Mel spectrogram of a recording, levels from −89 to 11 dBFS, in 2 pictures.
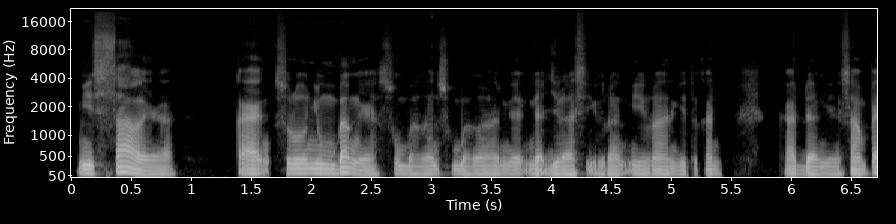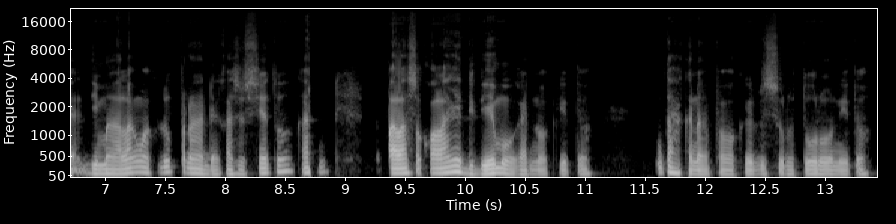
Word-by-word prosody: misal 105 +5 +3
ya, 85 0 -1 0.6
kayak - - +3 0.2
suruh 110 0 +2
nyumbang 110 +1 +3
ya, 85 - -1
sumbangan-sumbangan 90 0 -3
gak 90 +1 -2
gak 95 - +1
jelas, 90 +1 +1
iuran 90 0 -3
iuran, 90 -1 -1
gitu 85 - -7
kan, 90 0 -2 0.6
kadang 90 0 -1
ya - - -4
sampai 95 0 0
di 100 - +2
Malang 100 +4 +3
waktu 115 - -5
itu 130 - +1
pernah 110 -2 +2
ada 90 -1 -2
kasusnya 90 +4 -1
tuh 145 - +2
kan, 120 - 0 0.5
kepala 110 0 +6
sekolahnya 110 +5 +5
didemo 100 +4 +5
kan 90 - 0
waktu 90 -1 -7
itu. 90 - -7 0.6
Entah 120 -2 +2
kenapa 85 -2 -1
waktu 90 +1 -2
itu, 95 - -5
disuruh 90 0 -5
turun 90 -1 +2
itu, 85 - -5
95 Hz, 175 wpm, -22 LUFS, 90-110 Hz, 0.6 s, kepala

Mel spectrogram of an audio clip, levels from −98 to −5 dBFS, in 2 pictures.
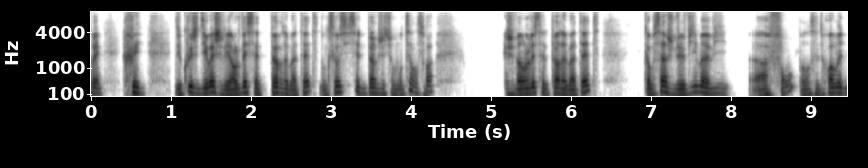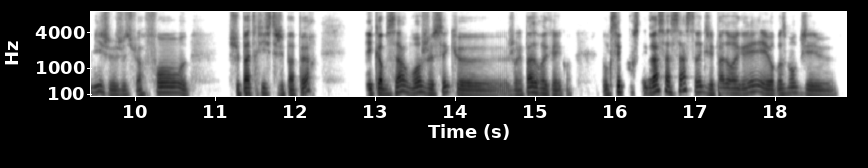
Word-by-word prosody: ouais, 130 -2 +2 0.4
oui. 140 -4 +4 0.4
Du 115 - -2
coup 155 +5 +3
j'ai 135 - 0
dis: 125 +2 +3
«Ouais, 155 - +8
je 135 - +4
vais 110 - +3
enlever 120 +7 +4
cette 130 -7 -1
peur 140 -2 +4
de 115 - -1
ma 105 -2 -2
tête», 145 +8 -2
donc 105 0 -8
ça 155 - +1
aussi 155 0 -1
c'est - - -1
une 125 -4 -8
peur 135 -1 +3
que 125 - -6
j'ai 120 - -5
surmontée 110 - -5
en 155 - -3
soi. 160 +5 -5 0.9
«Je 115 -2 0
vais 120 - +2
enlever 125 +4 +5
cette 135 -5 -5
peur 130 - +5
de 120 - +3
ma 105 -1 +2
tête, 155 - +1 0.5
comme 125 - +1
ça 160 +4 +6
je 115 -4 0
vis 130 +8 -1
ma 150 -3 +5
vie 125 0 -8 0.3
à 115 +3 -1
fond 130 +8 -5
pendant 110 0 -5
ces 115 0 -7
3 125 +5 +2
mois 140 - +3
et - - -1
1/2 140 +6 -5
je 110 -9 -4
je 100 0 -6
suis 100 0 -9
à 105 - -5
fond, 140 +1 +1
heu, 100 - -7 0.5
je - - -10
suis 115 - -3
pas 130 +3 +7
triste, 130 -1 -5
j'ai 105 -1 -2
pas 105 0 +1
peur, - - -1 0.6
et 120 - +2
comme 125 -3 +5
ça, 110 +9 +3
au - - -4
moins, 140 +4 +3
je 130 -7 -2
sais 115 +6 0
que 100 -6 -2
j'aurais 100 +1 -7
pas 140 +7 +5
de - - +4
regrets 105 -5 -2
quoi», - - -19 0.4
donc 110 - -3
c'est 155 - +5
pou - - -23
c'est - - -4
grâce 160 +8 +5
à 160 - +4
ça, 175 +6 +1
c'est 200 - -7
vrai 150 - 0
que 145 - -11
j'ai 115 - -2
pas 130 +2 -2
de - - -1
regrets 125 +6 -1
et 130 - +1
heureusement 120 +5 -2
que 120 - -11
j'ai, 105 -3 -2
heu, 95 -1 -7
125 Hz, 295 wpm, -24 LUFS, 110-140 Hz, 0.9 s, Ouais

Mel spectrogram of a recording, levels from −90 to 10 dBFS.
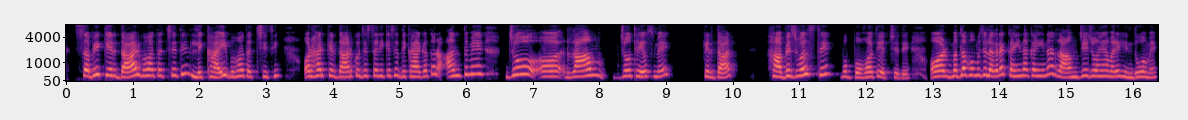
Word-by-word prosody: सभी 320 +4 +4
किरदार 320 -4 +4
बहुत 320 0 +1
अच्छे 320 +2 -4
थे, 410 +2 +1
लिखाई 255 +4 +1
बहुत 300 +1 -2
अच्छी 270 0 -5
थी 300 +6 -8 0.4
और 285 - +2
हर 320 +2 +2
किरदार 270 -3 0
को 325 - -5
जिस 300 0 -6
तरीके 310 0 -3
से 340 +2 -4
दिखाया 275 -1 -1
गया 290 +2 -2
था - - -2
और 395 - -1 0.2
अंत 325 +4 -1
में 415 +1 0 0.4
जो 340 +10 +1 0.2
अ, 280 -4 0
राम 295 +6 +3 0.3
जो 300 +2 0
थे 275 -3 +3
उसमें 280 +4 -3 0.5
किरदार 245 0 -1 0.5
हाँ 280 -3 +5
विज़ुअल्स 315 +8 +2
थे, 365 +2 +1 0.2
वो 275 - -4
बहुत 245 +2 -1
ही - - -3
अच्छे 240 -1 -6
थे, 200 +1 -7 0.3
और 285 +3 +4
मतलब 300 +6 +2
वो 350 - +1
मुझे 345 +1 -1
लग 315 -3 +4
रहा 300 - +3
है - - -1
कहीं 305 -2 0
न 330 - +1
कहीं 310 -1 -1
ना 395 +5 -2
राम 250 -1 +1
जी 315 +3 -3
जो 305 0 -1
हैं 295 0 -2
हमारे 285 -1 -1
हिन्दुओं 260 -1 -1
में, 235 0 -6
295 Hz, 200 wpm, -22 LUFS, 265-320 Hz, 0.5 s, हाँ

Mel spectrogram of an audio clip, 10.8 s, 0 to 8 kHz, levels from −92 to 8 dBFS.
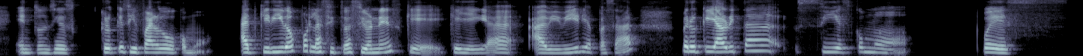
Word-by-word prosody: entonces, 195 0 -4 0.2
creo 215 -1 +2
que 250 - -1
sí 225 -1 +2
fue 215 0 +4
algo 210 -2 +1
como 195 - -10 0.3
adquirido 235 +4 +4
por 290 +1 -1
las 230 0 +2
situaciones 215 +4 +1
que 455 - -4
que 205 -2 -1
llegué 190 -1 -3
a 200 -1 -3
a 195 - +3
vivir 195 +5 -1
y 245 - -2
a 225 - -9
pasar - - -5 0.5
pero 265 -1 +5
que 260 -1 +2
ya 245 - +10
ahorita 290 +4 0
sí 235 -2 -6
es 220 0 -13
como, 220 -6 -8 0.7
pues, 195 -3 -2
220 Hz, 155 wpm, -23 LUFS, 200-250 Hz, 0.7 s, ya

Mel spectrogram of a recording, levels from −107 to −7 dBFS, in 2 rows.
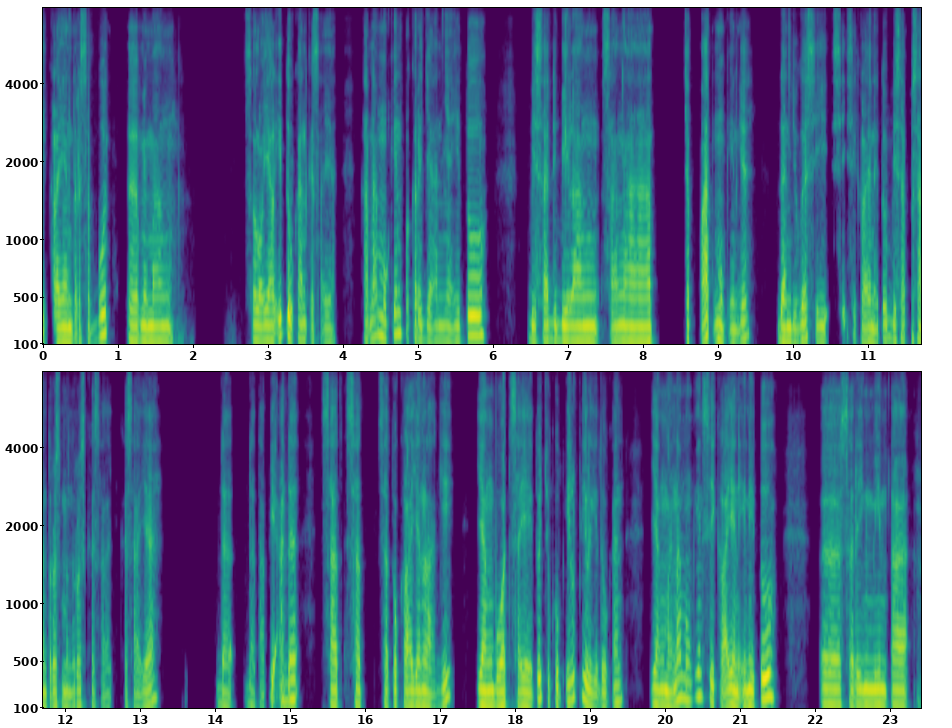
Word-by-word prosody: klien 120 0 +2
tersebut, 120 +9 -1 0.3
eee, 125 -1 +2
memang 125 0 +3 1.0
seloyal 130 0 0
itu 155 - +4
kan 135 - -3
ke 120 - -8
saya. 115 +1 -10 0.4
Karena 135 +2 -4
mungkin 175 +4 0
pekerjaannya 125 -3 -4
itu, 170 +8 +5 0.6
bisa 125 0 -1
dibilang 125 -1 +3
sangat 125 -1 +2 0.4
cepat - - 0
mungkin 115 -4 -2
ya 145 +4 -2 0.3
dan 120 -1 +2
juga 120 +4 0
si 125 -4 -4
si 350 -1 -14
si - - -15
klien 120 -1 -2
itu 115 +3 -6
bisa 130 -2 -4
pesan 120 -4 -3
terus-menerus 120 +1 -4
ke 115 -2 -12
sa 110 - -14 0.2
ke 120 - -13
saya, 120 - -4 0.8
da 120 -4 -5 0.2
da 130 -2 -12
tapi 105 -2 -6
ada 170 +2 +2 0.3
sat 125 -1 -1
sat 130 -3 -4 0.2
satu 125 - -3
klien 125 -1 +2
lagi 125 - 0 0.3
yang 125 -2 +6
buat 120 0 +3
saya 115 -1 +1
itu 170 +9 +1
cukup 135 - -4
ilfil 170 0 +2
gitu 110 +1 -3
kan. 145 +2 -3 0.4
Yang 130 -1 +3
mana 125 +6 +3
mungkin 180 +3 -1
si 145 -5 0
klien 120 +1 +4
ini 125 -1 +4
tuh, 185 +6 +8 0.6
eee, 130 -1 +3
sering 130 +1 +1
minta 125 0 +3
125 Hz, 155 wpm, -23 LUFS, 120-135 Hz, 1.0 s, tuh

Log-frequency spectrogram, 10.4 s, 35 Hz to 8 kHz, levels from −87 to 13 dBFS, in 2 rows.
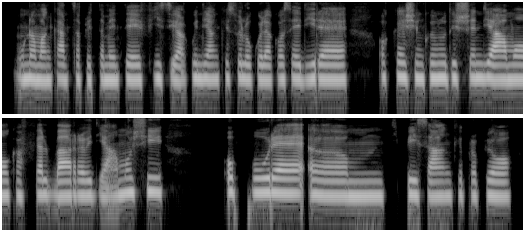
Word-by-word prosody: una 190 0 +2
mancanza 190 +1 -1
prettamente 185 0 -1
fisica, 190 -1 -3
quindi 195 -1 0
anche 190 +1 -3
solo 195 -1 -2
quella 185 0 -1
cosa 190 +1 -5
e 190 - +1
dire: 190 0 +1 0.3
"Okay, 205 +1 -2
cinque 200 0 0
minuti 200 0 +2
scendiamo, 190 -1 +3
caffè 190 +1 -6
al 195 0 0
bar, 185 0 +3
vediamoci", 215 +4 0 0.6
oppure, 215 -1 +3
uhm, 185 -1 +1
ti - - -35
pesa 190 -1 -1
anche 185 +1 -2
proprio, 185 -1 -2
190 Hz, 145 wpm, -22 LUFS, 185-200 Hz, 0.6 s, scendiamo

